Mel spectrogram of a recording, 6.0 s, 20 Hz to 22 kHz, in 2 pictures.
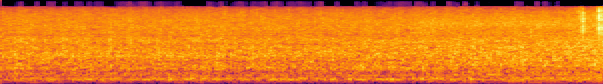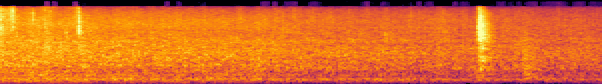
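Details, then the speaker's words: Early-1980s Sears box fan with plastic Marco motor, once seized, cleaned and oiled, grills refitted: steady soft airy whoosh with an even hum and no rattle, buzz or grill vibration; running quietly and healthy. "again this thing sure is quiet"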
